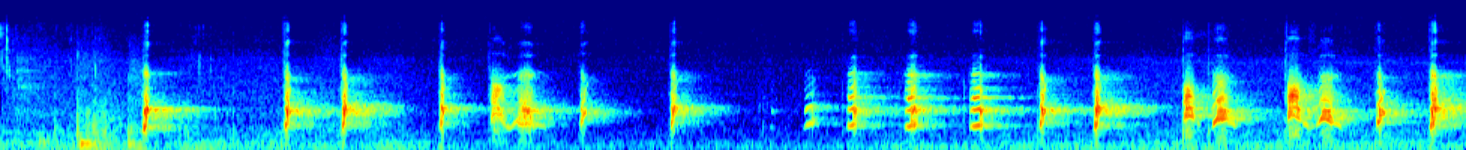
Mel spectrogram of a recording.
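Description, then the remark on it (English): Soft turkey calling imitating a content, feeding turkey: bubble clucks repeat in quick, uneven bursts, mixed with short rising and falling whines. No one speaks. “So I like your bubble clucks, your really light stuff, and then your whines.”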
